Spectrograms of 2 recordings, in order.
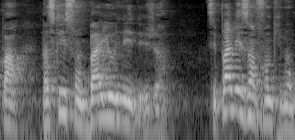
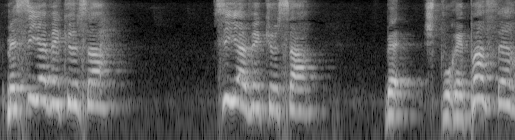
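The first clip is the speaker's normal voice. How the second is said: emphatic; 7 semitones higher than usual. Real, not acted. Emphatic point in rant.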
